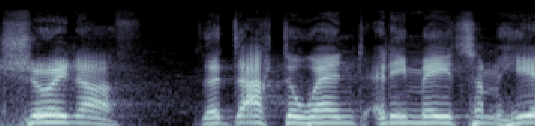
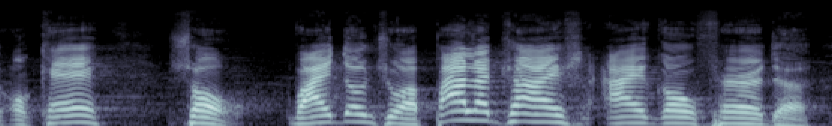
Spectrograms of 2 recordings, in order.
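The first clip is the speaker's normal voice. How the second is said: lightly voiced puzzled driver; accented bus driver. Bus driver arguing right of way, mildly put-out. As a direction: reason stubbornly in lightly accented English.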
